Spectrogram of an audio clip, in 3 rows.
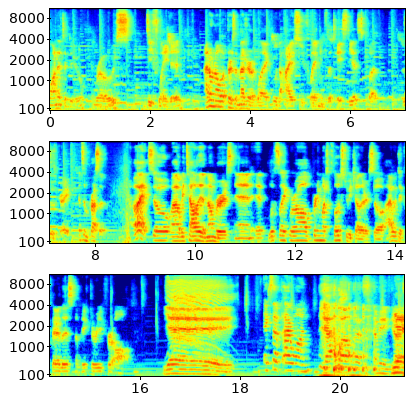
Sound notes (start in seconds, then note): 16.9 children cheer; 19.6 laughs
